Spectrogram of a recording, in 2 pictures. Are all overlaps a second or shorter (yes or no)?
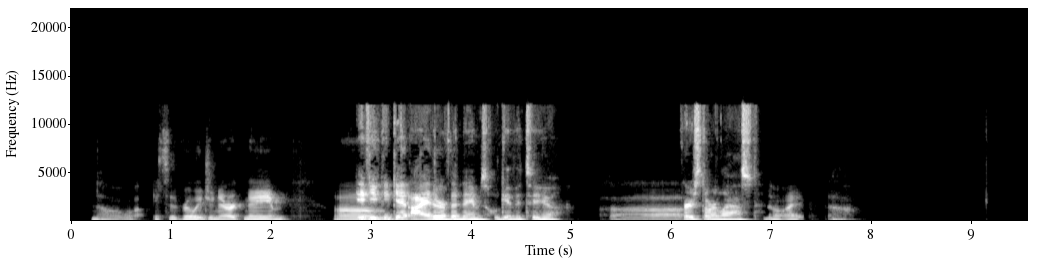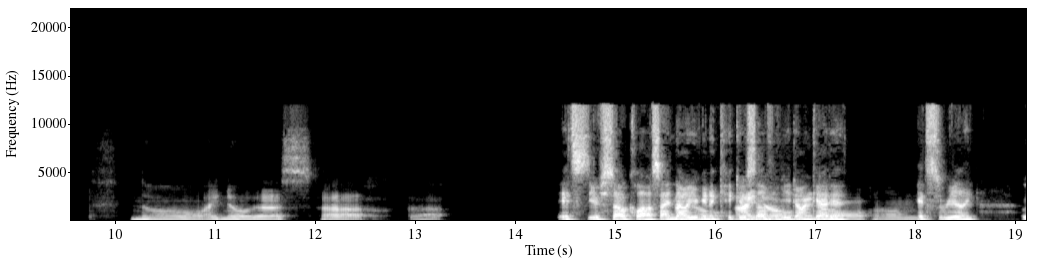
no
